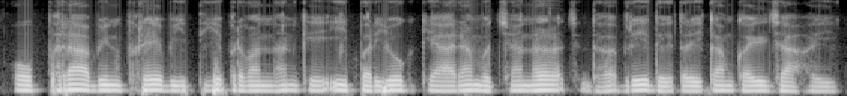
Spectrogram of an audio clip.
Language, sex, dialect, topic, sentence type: Magahi, male, Central/Standard, banking, statement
